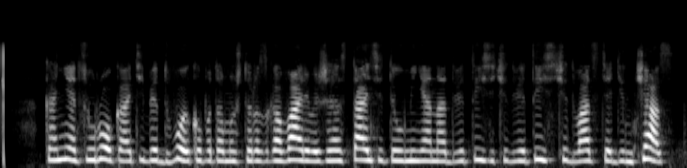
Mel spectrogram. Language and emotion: Russian, angry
